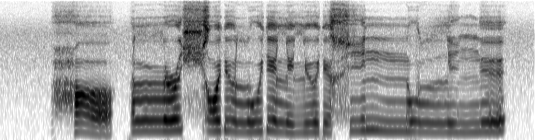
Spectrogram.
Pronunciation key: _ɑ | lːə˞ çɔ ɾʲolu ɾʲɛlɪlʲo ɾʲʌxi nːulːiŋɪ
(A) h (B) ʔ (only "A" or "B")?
A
